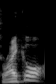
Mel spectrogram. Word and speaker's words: Reichle: I believe it's Reichle, R E I C H L E.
